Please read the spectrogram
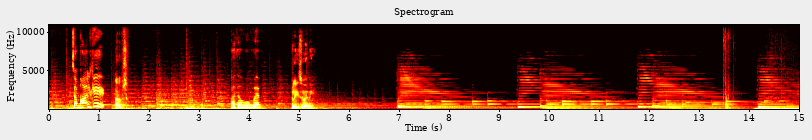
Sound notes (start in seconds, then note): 13.4 door closes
